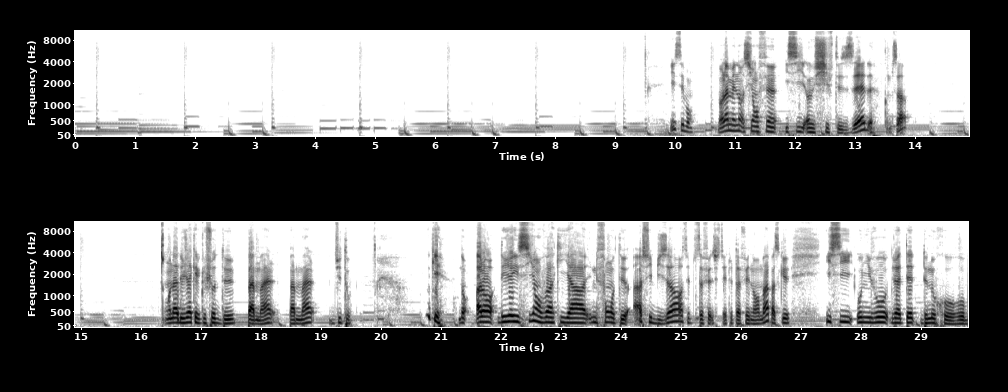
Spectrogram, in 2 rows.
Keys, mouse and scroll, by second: 0.0-0.4 drag, 0.4-0.7 scroll up 5, 0.7 scroll down 5, 0.9 scroll up 1, 1.1 right click, 1.8 click, 2.6 scroll down 1, 2.7 scroll up 2, 2.8 right click, 3.2 click, 3.3-4.0 scroll down 1, 4.0-4.4 scroll down 7, 4.4-5.0 ctrl+scroll up 7, 5.0 right click, 5.6 click, 5.7 right click, 6.1 click, 6.1 scroll down 2, 6.3 shift+scroll up 1, 7.0 click, 7.0 scroll down 1, 7.3-9.6 middle drag, 9.6 KP_1, 10.5-10.9 scroll down 6, 10.9-11.5 shift+scroll up 5, 11.9 shift+z, 12.8 shift+z, 16.9 shift+scroll up 3, 17.8 scroll up 1, 20.9 ctrl+scroll down 1, 21.6-22.5 shift+scroll up 4, 27.5 right click.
